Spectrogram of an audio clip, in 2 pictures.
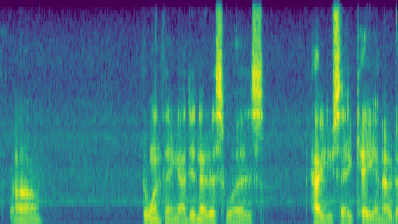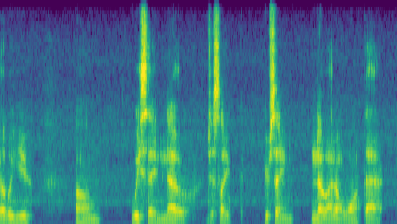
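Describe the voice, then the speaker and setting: In a South Carolina accent, a man speaks very slowly with long, frequent pauses, his medium-pitched, somewhat breathy voice monotone and flat. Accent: Southern US (South Carolina). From US South, upstate South Carolina. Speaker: video blogger. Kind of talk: casual video response. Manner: hesitant, many fillers.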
